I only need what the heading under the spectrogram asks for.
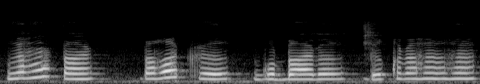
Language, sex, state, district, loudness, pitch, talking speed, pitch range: Hindi, female, Madhya Pradesh, Bhopal, -17 LUFS, 250 Hz, 100 wpm, 235-265 Hz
